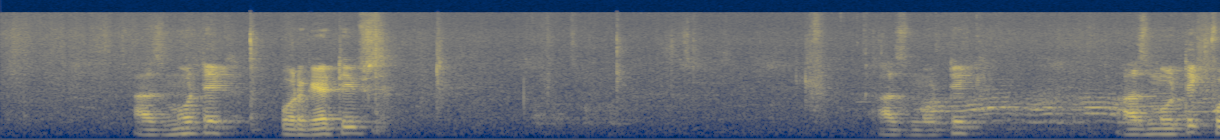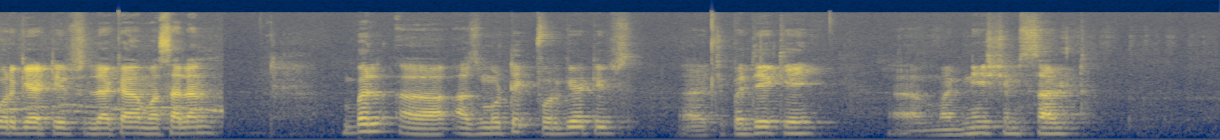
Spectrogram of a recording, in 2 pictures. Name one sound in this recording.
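A man speaks calmly and slowly, close by, as if teaching.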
